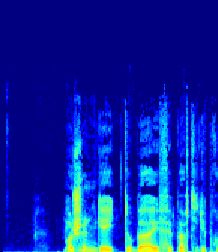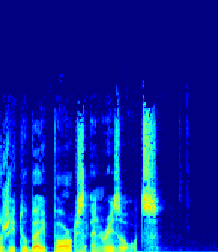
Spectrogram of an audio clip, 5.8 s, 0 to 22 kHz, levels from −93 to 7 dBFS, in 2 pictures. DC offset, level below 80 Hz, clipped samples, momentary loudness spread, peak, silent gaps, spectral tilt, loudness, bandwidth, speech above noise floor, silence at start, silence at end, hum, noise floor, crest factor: under 0.1%; -52 dBFS; under 0.1%; 7 LU; -10 dBFS; none; -4.5 dB/octave; -28 LUFS; 14.5 kHz; 41 dB; 0.85 s; 0.85 s; none; -69 dBFS; 18 dB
